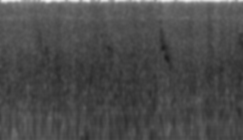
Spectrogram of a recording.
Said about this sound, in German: Früh am Morgen in Marokkos Tal der Rosen, südöstlich vom Hohen Atlas. Am Fuß schneebedeckter Berge plätschern Bäche durch das kühle Tal.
